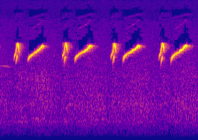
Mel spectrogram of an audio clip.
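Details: Quieter early-morning nightingale phrase: a sharp note followed by a thin upslurred whistle, the pair repeated four times, roughly every three-quarters of a second, over a soft background hiss.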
